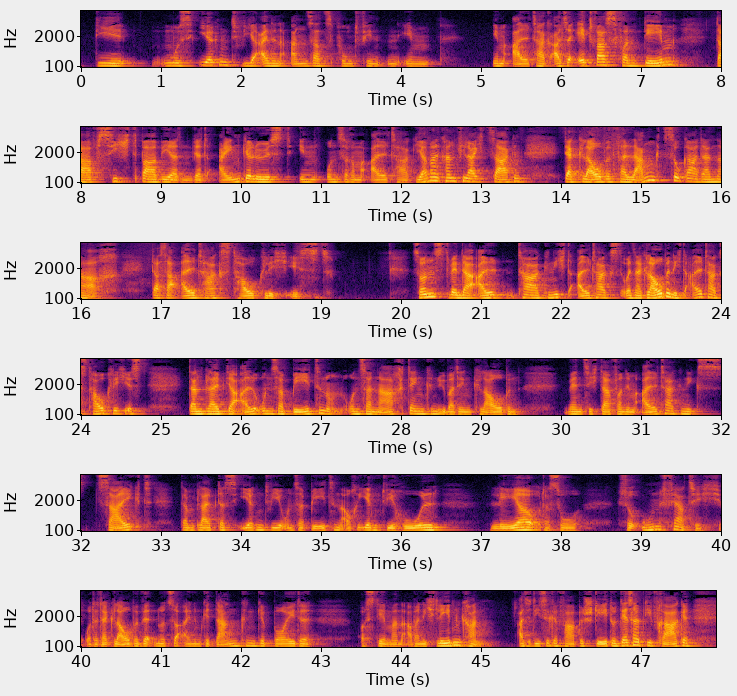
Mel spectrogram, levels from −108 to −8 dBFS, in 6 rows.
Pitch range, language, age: 115-135 Hz, German, 30-49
